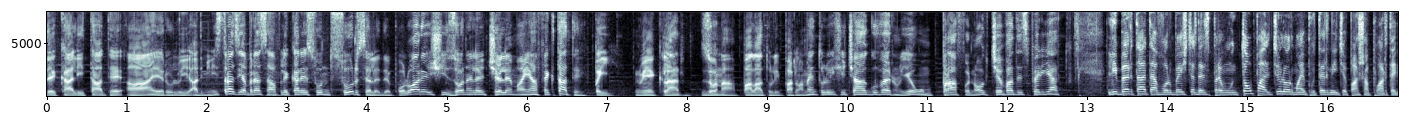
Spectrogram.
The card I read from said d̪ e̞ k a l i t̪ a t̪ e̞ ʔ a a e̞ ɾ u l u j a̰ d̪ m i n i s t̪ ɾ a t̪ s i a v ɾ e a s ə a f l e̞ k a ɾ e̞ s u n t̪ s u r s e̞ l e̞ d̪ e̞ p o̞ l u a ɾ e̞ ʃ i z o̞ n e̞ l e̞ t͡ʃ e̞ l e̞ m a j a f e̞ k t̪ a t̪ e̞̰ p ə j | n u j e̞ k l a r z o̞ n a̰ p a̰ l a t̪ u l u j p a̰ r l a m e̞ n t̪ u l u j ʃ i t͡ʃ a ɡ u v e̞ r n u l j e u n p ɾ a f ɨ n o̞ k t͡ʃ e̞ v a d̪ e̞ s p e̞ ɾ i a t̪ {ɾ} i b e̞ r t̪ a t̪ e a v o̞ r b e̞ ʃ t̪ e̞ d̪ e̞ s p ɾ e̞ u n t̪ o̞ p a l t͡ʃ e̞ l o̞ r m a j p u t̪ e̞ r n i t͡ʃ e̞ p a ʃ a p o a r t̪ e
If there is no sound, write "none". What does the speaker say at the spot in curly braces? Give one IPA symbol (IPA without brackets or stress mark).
l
